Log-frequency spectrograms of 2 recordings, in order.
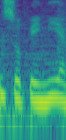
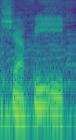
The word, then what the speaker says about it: Syafi'i: Iman Supingi yang dimaksud adalah Imam Syafi'i. Pelafalan nama Imam Syafi'i menjadi Iman Supingi, karena menyesuaikan dengan lidah orang Jawa kala itu.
